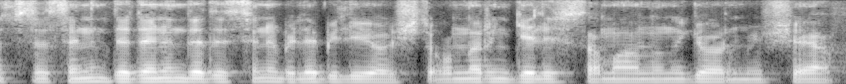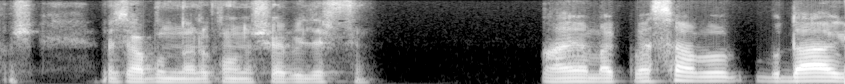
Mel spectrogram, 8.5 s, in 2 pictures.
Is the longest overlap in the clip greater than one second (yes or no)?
no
